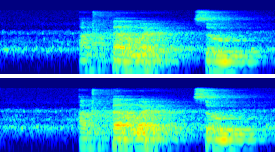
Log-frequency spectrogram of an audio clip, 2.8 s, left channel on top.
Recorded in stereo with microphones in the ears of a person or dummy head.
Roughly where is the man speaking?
Right.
